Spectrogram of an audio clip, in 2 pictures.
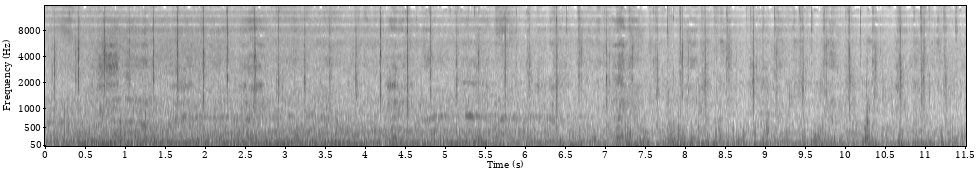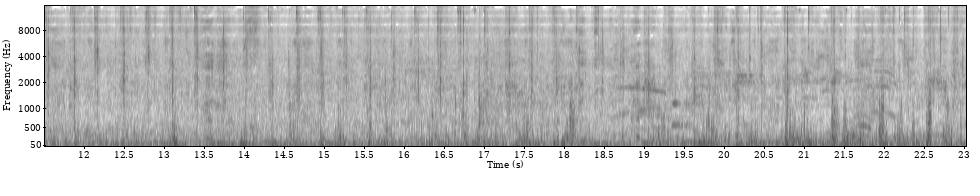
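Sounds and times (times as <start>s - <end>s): running footsteps: 0.0s - 23.0s
voices: 0.0s - 23.0s
wind rumble on microphone: 0.0s - 23.0s.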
